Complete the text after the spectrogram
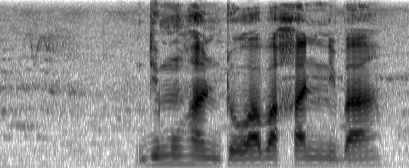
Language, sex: Southern Sotho, male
